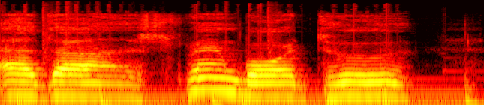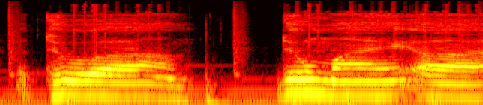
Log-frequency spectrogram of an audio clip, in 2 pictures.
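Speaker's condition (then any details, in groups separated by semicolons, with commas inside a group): ALS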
